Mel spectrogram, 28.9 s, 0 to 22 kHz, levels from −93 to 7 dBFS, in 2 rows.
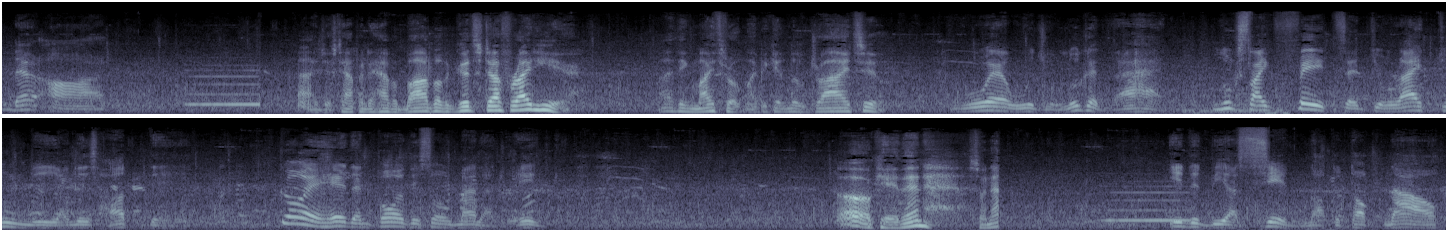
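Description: No technical faults can be heard anywhere in this audio. Nothing in the sound points to a problem in the chain that captured or carried it.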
